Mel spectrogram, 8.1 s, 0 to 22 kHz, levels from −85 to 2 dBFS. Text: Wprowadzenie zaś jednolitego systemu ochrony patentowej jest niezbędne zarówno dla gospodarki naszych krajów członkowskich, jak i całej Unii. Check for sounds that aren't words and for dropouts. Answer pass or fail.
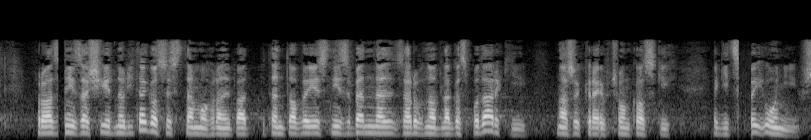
fail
